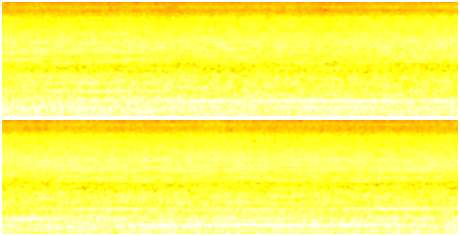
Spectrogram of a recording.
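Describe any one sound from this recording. Tyres hum and rumble on the track.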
